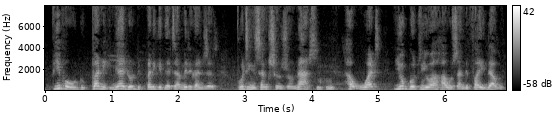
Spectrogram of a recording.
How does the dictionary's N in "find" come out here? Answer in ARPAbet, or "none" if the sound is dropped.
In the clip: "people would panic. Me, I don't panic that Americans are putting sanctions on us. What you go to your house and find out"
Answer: none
